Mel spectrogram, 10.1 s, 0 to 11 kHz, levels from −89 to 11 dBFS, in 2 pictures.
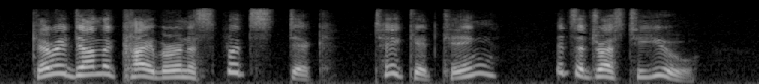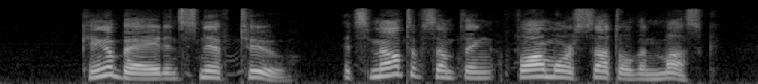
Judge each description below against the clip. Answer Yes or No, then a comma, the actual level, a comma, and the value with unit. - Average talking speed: Yes, average, 170 wpm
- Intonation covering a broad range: Yes, wide, 6.0 semitones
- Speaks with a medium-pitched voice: No, high, 205 Hz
